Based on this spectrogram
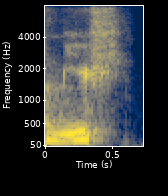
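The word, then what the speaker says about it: Mörsch: uma treliça, chama treliça Mirch, né? Se escreve diferente porque é do alemão, né?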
